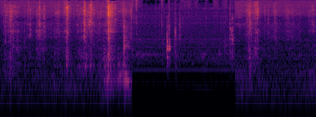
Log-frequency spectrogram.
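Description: Faint rustling and soft taps of thin card as fingers press the glued tabs of a paper polyhedron model together, with a stretch of near silence in the middle.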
